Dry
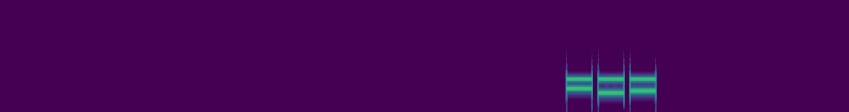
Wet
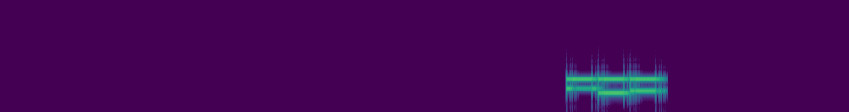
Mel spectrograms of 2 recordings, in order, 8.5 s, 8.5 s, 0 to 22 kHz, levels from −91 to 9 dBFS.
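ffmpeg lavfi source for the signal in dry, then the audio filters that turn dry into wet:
-f lavfi -i "aevalsrc='0.0891*clip(min(mod(t,0.318),0.256-mod(t,0.318))/0.002,0,1)*(eq(floor(t/0.318),0)*(sin(2*PI*852*mod(t,0.318))+sin(2*PI*1209*mod(t,0.318)))+eq(floor(t/0.318),1)*(sin(2*PI*697*mod(t,0.318))+sin(2*PI*1209*mod(t,0.318)))+eq(floor(t/0.318),2)*(sin(2*PI*770*mod(t,0.318))+sin(2*PI*1209*mod(t,0.318))))':d=0.954:s=44100"
-filter_complex "[0:a]asplit=2[a][b];[b]adelay=37,volume=-8.5dB[c];[a][c]amix=inputs=2:normalize=0,asplit=2[d][e];[e]aecho=0:1:57|79:0.473|0.158[f];[d][f]amix=inputs=2:normalize=0"

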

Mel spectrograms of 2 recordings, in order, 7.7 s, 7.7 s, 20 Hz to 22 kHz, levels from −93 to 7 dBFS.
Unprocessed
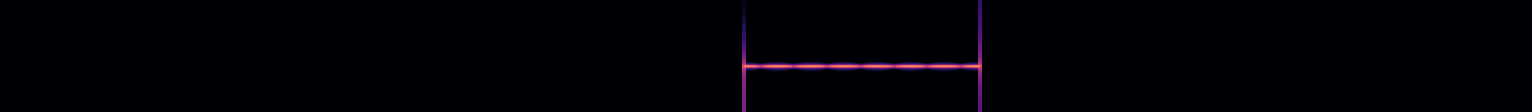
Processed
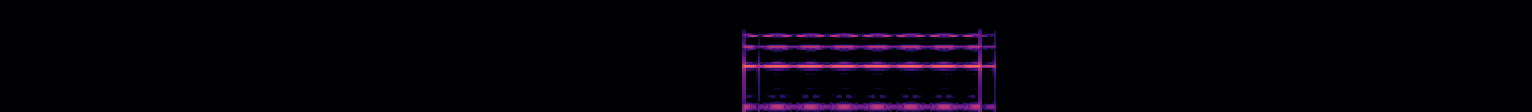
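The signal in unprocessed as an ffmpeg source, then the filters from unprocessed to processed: -f lavfi -i "aevalsrc='0.075*(sin(2*PI*2260*t)+sin(2*PI*2266*t))':d=1.18:s=44100"
-af "aresample=16000,acrusher=bits=3:mix=0:aa=0.5,aresample=44100,aecho=1:1:74:0.126,alimiter=limit=-22dB:level=0:latency=1:release=183"

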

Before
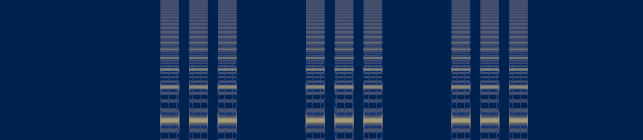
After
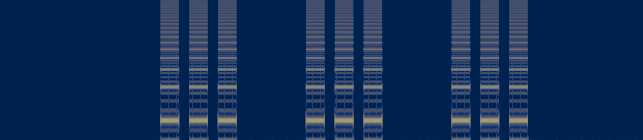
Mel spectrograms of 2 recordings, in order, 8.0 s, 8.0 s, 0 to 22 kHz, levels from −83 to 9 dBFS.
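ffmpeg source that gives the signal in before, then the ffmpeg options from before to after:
-f lavfi -i "aevalsrc='0.0794*(2*lt(mod(569*t,1),0.5)-1)*clip(min(mod(mod(t,1.82),0.36),0.23-mod(mod(t,1.82),0.36))/0.005,0,1)*lt(mod(t,1.82),1.08)':d=5.46:s=44100"
-af "asubboost=boost=10:cutoff=72"

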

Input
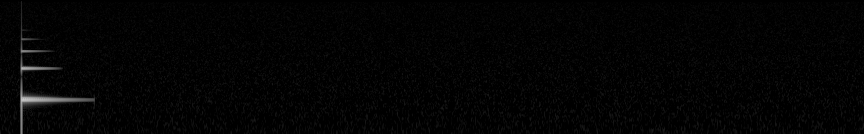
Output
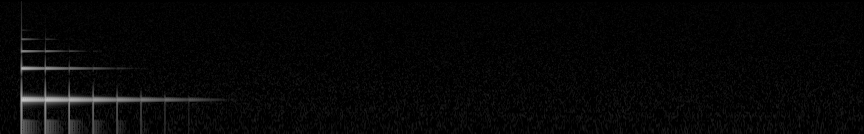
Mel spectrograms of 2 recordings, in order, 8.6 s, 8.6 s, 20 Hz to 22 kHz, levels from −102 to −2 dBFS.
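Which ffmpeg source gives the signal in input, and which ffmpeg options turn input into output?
-f lavfi -i "aevalsrc='0.075*pow(10,-3*t/0.89)*sin(2*PI*1050*t+0.88*clip(1-t/0.42,0,1)*sin(2*PI*2.05*1050*t))':d=0.73:s=44100"
-filter_complex "[0:a]bandreject=f=60:t=h:w=6,bandreject=f=120:t=h:w=6,bandreject=f=180:t=h:w=6,bandreject=f=240:t=h:w=6,bandreject=f=300:t=h:w=6,asplit=2[a][b];[b]adelay=239,lowpass=f=1.7k:p=1,volume=-3dB,asplit=2[c][d];[d]adelay=239,lowpass=f=1.7k:p=1,volume=0.51,asplit=2[e][f];[f]adelay=239,lowpass=f=1.7k:p=1,volume=0.51,asplit=2[g][h];[h]adelay=239,lowpass=f=1.7k:p=1,volume=0.51,asplit=2[i][j];[j]adelay=239,lowpass=f=1.7k:p=1,volume=0.51,asplit=2[k][l];[l]adelay=239,lowpass=f=1.7k:p=1,volume=0.51,asplit=2[m][n];[n]adelay=239,lowpass=f=1.7k:p=1,volume=0.51[o];[c][e][g][i][k][m][o]amix=inputs=7:normalize=0[p];[a][p]amix=inputs=2:normalize=0"

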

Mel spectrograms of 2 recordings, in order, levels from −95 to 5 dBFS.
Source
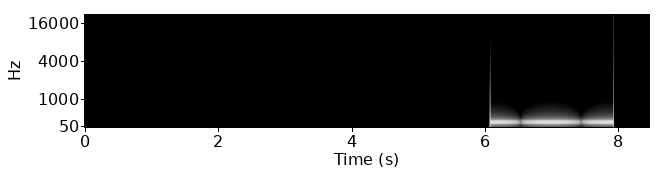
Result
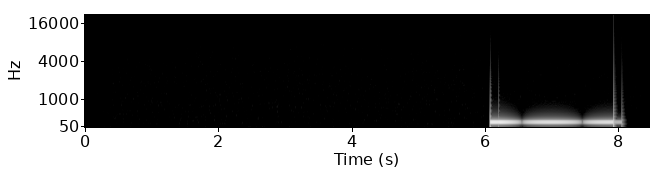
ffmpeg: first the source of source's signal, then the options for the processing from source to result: -f lavfi -i "aevalsrc='0.211*(sin(2*PI*190*t)+sin(2*PI*191.1*t))':d=1.85:s=44100"
-af "dynaudnorm=f=110:g=5:m=6dB,flanger=delay=5.1:depth=3.8:regen=52:speed=0.33:shape=triangular,aecho=1:1:126:0.2"

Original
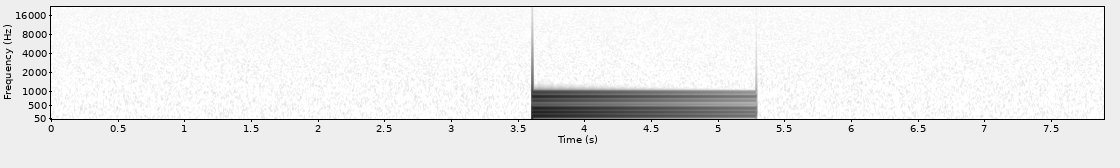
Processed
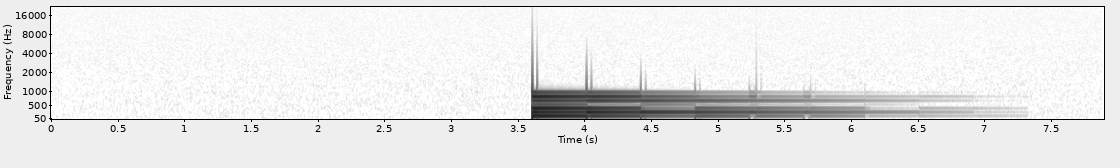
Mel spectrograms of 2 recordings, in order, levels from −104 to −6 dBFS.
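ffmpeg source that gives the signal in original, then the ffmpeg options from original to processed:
-f lavfi -i "aevalsrc='0.119*pow(10,-3*t/3.13)*sin(2*PI*131.12*t)+0.119*pow(10,-3*t/3.13)*sin(2*PI*262.99*t)+0.119*pow(10,-3*t/3.13)*sin(2*PI*396.35*t)+0.0126*pow(10,-3*t/3.13)*sin(2*PI*531.91*t)+0.0335*pow(10,-3*t/3.13)*sin(2*PI*670.38*t)+0.0841*pow(10,-3*t/3.13)*sin(2*PI*812.44*t)+0.0282*pow(10,-3*t/3.13)*sin(2*PI*958.74*t)':d=1.68:s=44100"
-filter_complex "[0:a]asplit=2[a][b];[b]adelay=36,volume=-12.5dB[c];[a][c]amix=inputs=2:normalize=0,asplit=2[d][e];[e]adelay=407,lowpass=f=1.4k:p=1,volume=-7dB,asplit=2[f][g];[g]adelay=407,lowpass=f=1.4k:p=1,volume=0.42,asplit=2[h][i];[i]adelay=407,lowpass=f=1.4k:p=1,volume=0.42,asplit=2[j][k];[k]adelay=407,lowpass=f=1.4k:p=1,volume=0.42,asplit=2[l][m];[m]adelay=407,lowpass=f=1.4k:p=1,volume=0.42[n];[f][h][j][l][n]amix=inputs=5:normalize=0[o];[d][o]amix=inputs=2:normalize=0"

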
